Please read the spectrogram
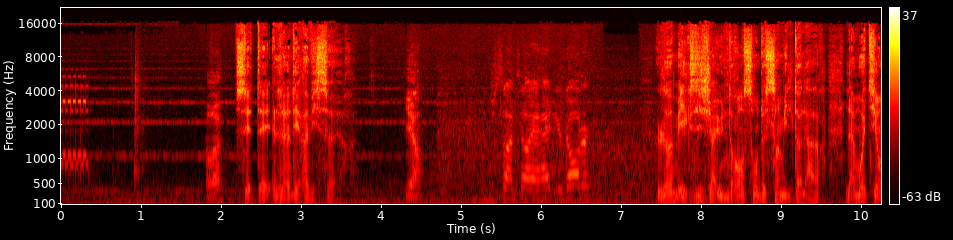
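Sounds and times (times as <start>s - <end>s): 
telephone ringing: 0.0s - 0.5s
speech: 1.8s - 3.7s, 4.3s - 4.6s, 5.5s - 6.8s, 7.4s - 10.2s.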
